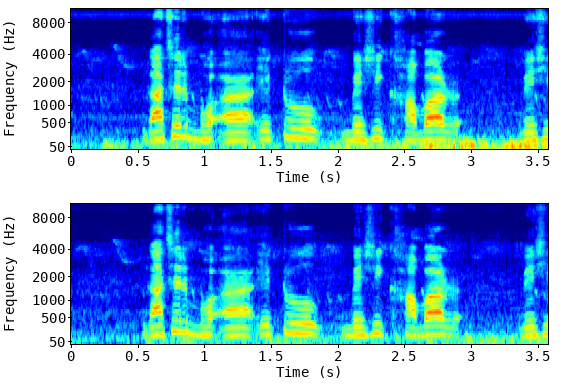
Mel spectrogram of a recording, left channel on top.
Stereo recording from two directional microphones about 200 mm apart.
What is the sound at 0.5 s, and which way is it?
Speech, 15° left (ahead or behind).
